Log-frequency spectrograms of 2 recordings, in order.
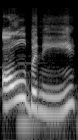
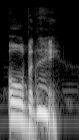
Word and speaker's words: Albany: And of course, as always, I'm joined by someone who definitely knows how to pronounce Albany. How are you? – Albany. – Yes, thank you. – Albany.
